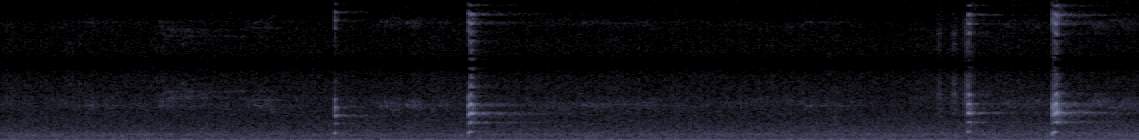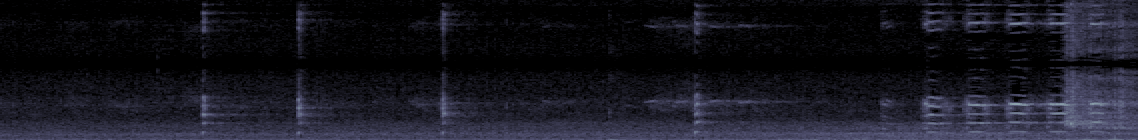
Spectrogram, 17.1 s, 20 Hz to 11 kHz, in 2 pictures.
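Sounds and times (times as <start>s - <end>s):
turkey gobbling: 3.5s - 3.9s, 7.2s - 8.3s, 10.0s - 11.0s, 11.8s - 12.1s, 13.6s - 14.2s, 15.1s - 17.0s
turkey short sharp calls: 15.1s - 17.0s.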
